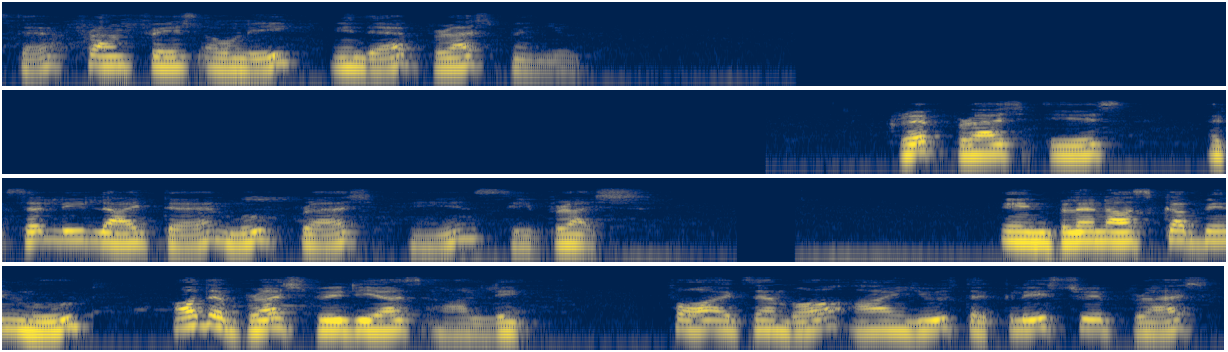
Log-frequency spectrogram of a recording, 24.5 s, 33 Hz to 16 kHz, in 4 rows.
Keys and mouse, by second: 3.1 alt+click, 3.7 alt+click, 4.3-6.9 drag, 7.6-9.3 middle drag, 9.6 ctrl+alt+middle drag, 9.9 click, 10.2 click, 11.4-12.8 drag, 13.0 click, 13.4 click, 13.8 click, 14.1 click, 14.4 click, 14.7 click, 15.0 click, 22.9 click.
